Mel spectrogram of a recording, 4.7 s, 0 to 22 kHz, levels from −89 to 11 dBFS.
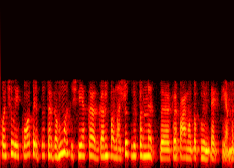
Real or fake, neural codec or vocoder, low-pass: fake; codec, 16 kHz, 2 kbps, FunCodec, trained on LibriTTS, 25 frames a second; 3.6 kHz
